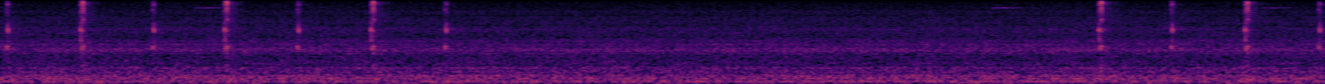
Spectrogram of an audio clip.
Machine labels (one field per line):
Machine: valve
